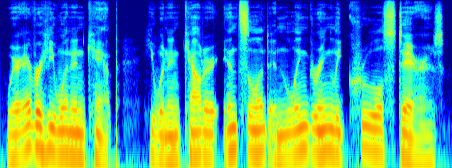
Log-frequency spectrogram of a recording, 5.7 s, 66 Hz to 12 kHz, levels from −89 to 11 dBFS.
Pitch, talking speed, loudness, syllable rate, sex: 100 Hz, 140 wpm, -18 LUFS, 4.5 syllables/s, male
